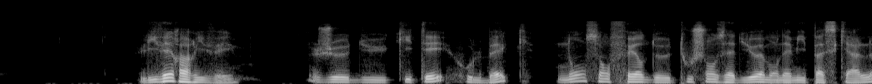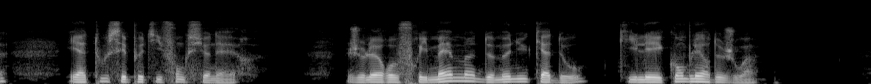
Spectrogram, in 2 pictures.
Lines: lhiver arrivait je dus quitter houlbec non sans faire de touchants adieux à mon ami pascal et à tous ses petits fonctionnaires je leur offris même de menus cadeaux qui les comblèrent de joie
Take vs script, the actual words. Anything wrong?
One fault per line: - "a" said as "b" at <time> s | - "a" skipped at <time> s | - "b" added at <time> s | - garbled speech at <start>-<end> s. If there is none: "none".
none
